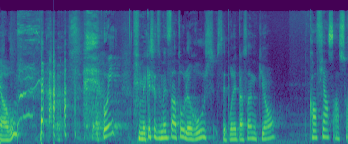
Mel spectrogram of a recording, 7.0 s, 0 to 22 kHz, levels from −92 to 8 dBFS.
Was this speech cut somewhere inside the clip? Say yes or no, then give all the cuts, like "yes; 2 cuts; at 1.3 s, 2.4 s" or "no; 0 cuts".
no; 0 cuts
